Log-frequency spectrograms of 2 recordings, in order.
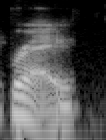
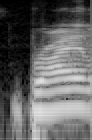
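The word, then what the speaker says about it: Brey: It looks like Bray because it's B-R-E-Y, which looks like it should rhyme with gray. So what I always say is it's Bry like try, don't ask me why.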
